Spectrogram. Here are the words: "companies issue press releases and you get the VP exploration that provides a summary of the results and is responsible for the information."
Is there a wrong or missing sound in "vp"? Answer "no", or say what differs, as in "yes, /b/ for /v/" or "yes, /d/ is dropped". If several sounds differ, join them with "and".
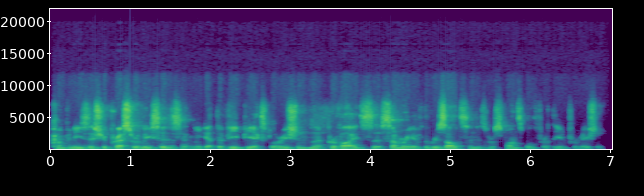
no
